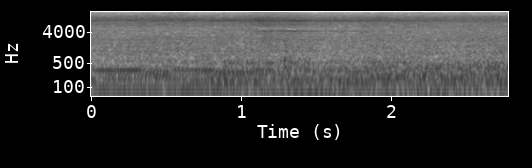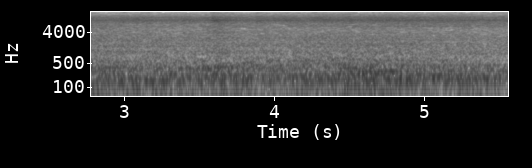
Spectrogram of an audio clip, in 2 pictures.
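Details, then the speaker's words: Nissan Frontier 4x2, front wheel raised with brakes released and spun by hand: a steady droning hum with a rough growl under it, from a dry, worn wheel bearing. "bueno acá vamos a ver cuál es el ruido de un rodamiento humano esto es una nissan frontier 4 x 2"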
